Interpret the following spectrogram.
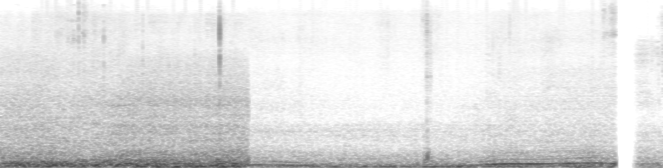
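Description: Road and engine noise inside a moving car's cabin, a steady rumble at highway speed. About three seconds in it drops sharply to a quieter low rumble of slow driving. It cuts out for a moment near the end.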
